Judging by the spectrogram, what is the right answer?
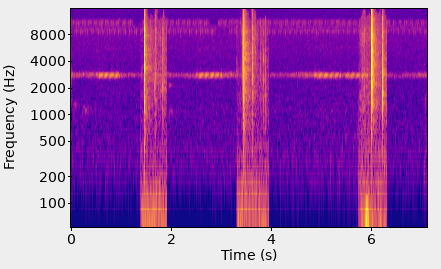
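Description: Crumpled paper balls landing one by one on a concrete floor: three sharp thuds about two seconds apart, each with a brief papery crunch. Crickets chirp faintly and regularly behind them.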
